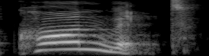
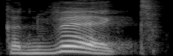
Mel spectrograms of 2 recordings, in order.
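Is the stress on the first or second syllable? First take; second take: first; second. First: The stress is on the first syllable. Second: The stress is on the second syllable. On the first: It is used as a noun. "being pronounced as a noun" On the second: It is used as a verb. "being pronounced as a verb"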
